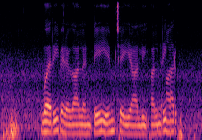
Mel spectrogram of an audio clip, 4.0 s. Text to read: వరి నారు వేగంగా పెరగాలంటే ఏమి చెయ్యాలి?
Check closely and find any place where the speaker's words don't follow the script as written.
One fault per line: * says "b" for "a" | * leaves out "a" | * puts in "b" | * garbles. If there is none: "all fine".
* leaves out "నారు వేగంగా"
* garbles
